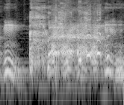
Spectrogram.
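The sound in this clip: Harsh coughing and throat clearing from a person mid-conversation, a brief voiced sound followed by a dense, rough burst of coughs that continues strongly to the end.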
